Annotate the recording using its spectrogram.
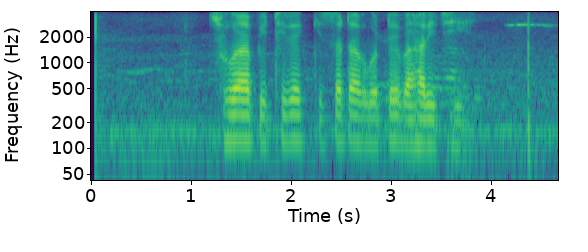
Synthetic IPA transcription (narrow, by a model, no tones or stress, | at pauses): t͡sʰuapiʈʰiɾekisʌʈabɡoʈebaɦaɾit͡sʰi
